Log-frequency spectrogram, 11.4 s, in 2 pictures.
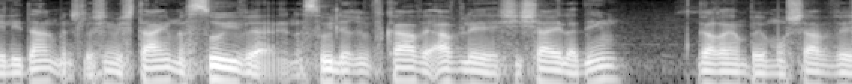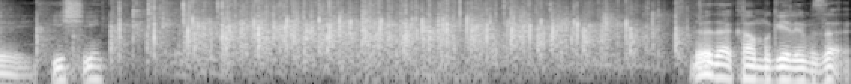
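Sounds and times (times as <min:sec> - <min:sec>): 
speech: 0:00.0 - 0:06.6, 0:10.3 - 0:11.3
audience applause: 0:06.0 - 0:10.4.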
